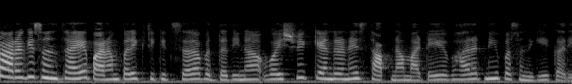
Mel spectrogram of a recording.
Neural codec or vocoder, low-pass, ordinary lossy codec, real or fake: none; 7.2 kHz; none; real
